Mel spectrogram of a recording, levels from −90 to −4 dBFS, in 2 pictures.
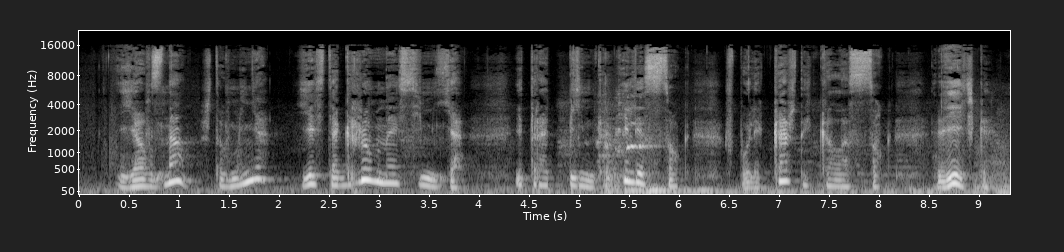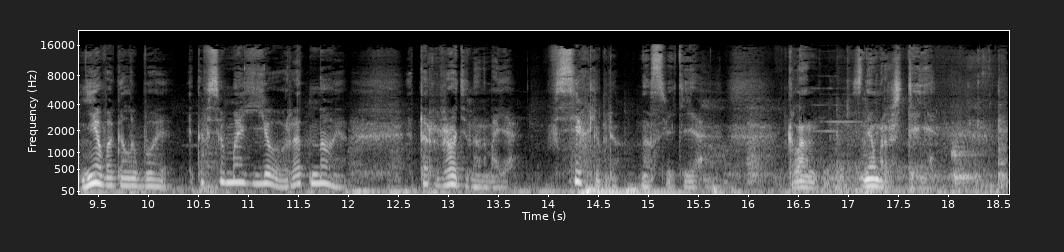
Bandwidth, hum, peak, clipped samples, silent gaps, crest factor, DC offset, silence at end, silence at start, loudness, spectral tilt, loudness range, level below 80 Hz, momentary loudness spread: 16.5 kHz; none; -6 dBFS; under 0.1%; none; 20 dB; under 0.1%; 0 s; 0.05 s; -24 LUFS; -4.5 dB/octave; 3 LU; -34 dBFS; 15 LU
